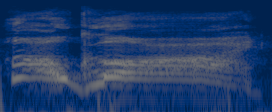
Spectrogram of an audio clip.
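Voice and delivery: high, drawn-out shout of horror; mock hysteria. Mimicking overreacting commentators after urging them to relax, mock hysteria. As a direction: wildly overdo the shock in a big high wail. Mimics their overblown reaction.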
